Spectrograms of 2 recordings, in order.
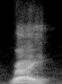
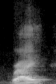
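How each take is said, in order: The two takes are said the same way.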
